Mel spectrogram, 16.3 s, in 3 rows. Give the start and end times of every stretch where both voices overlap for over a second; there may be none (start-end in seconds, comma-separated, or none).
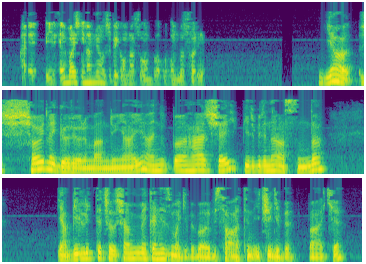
none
